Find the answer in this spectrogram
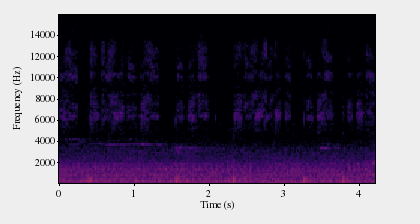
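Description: A pen stylus writing on an interactive display board: a run of short, faint scratchy strokes as a word is handwritten.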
